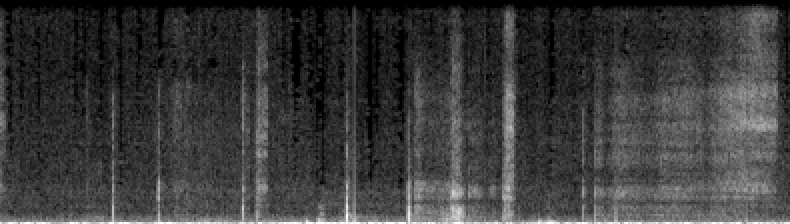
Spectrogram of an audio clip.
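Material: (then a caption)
Cardboard. A small, hollow brown kraft cardboard box is held close to the microphone and scratched with fingernails across its surface. A series of short, dry scratching strokes and soft scraping rise over a steady low background hum.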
